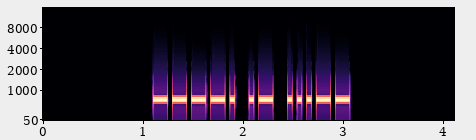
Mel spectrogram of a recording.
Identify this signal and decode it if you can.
Morse code, heard as a keyed tone, about 25 wpm, 700 Hz. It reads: 9A3
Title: Callsign Prefixes for Top 100 DXCC - 25wpm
